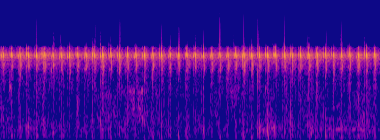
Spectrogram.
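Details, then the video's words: Contest-bird bar-winged prinia (ciblek pinus) giving its super-dense "tembakan" song: high, metallic notes fired in a relentless regular train, with light scratchy noises underneath. "TEMBAKAN SUPER RAPAT..!!! CIBLEKPINUS GACOR"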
